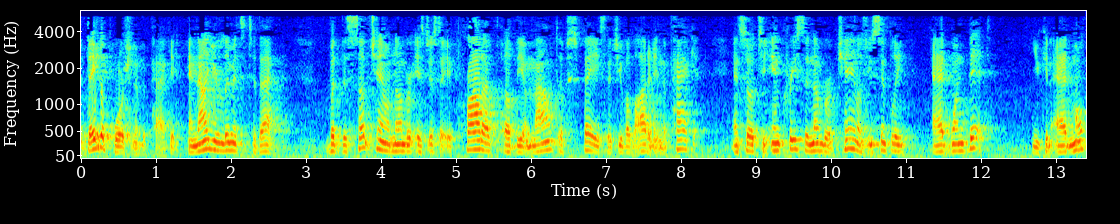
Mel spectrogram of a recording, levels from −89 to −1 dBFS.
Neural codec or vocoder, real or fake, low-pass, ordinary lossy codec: vocoder, 44.1 kHz, 80 mel bands, Vocos; fake; 5.4 kHz; MP3, 24 kbps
